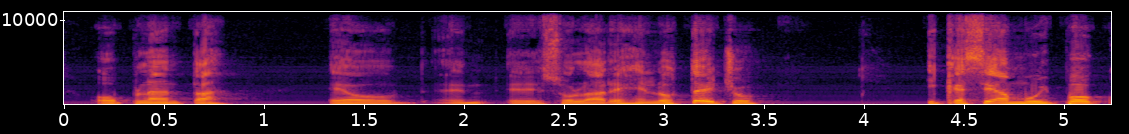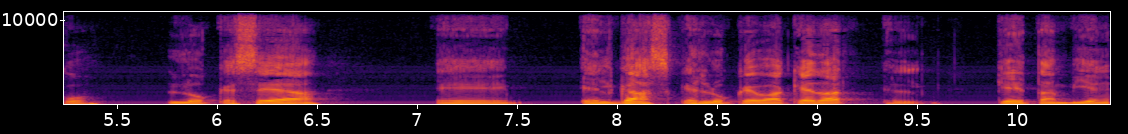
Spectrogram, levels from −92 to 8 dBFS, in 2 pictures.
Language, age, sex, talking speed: Spanish, 50-69, male, 165 wpm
